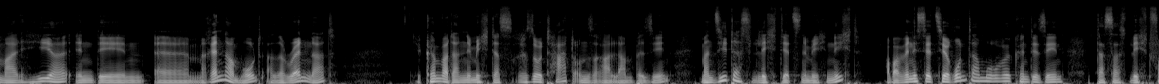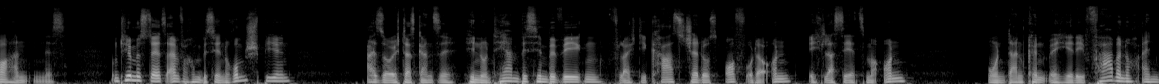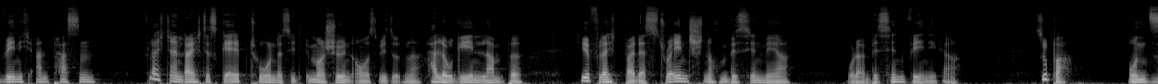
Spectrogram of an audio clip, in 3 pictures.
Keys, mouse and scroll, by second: 0.0-2.8 drag, 7.6-9.5 drag, 18.1 click, 22.3-24.2 drag, 27.6-29.4 drag, 31.0 click.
